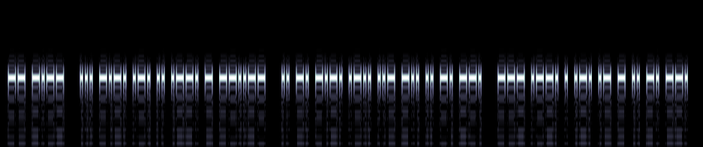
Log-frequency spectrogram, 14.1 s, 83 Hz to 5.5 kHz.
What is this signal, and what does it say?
Morse code, heard as a keyed tone, about 25 wpm, 600 Hz. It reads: MY SCRIPT, INCLUDING OPERATING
